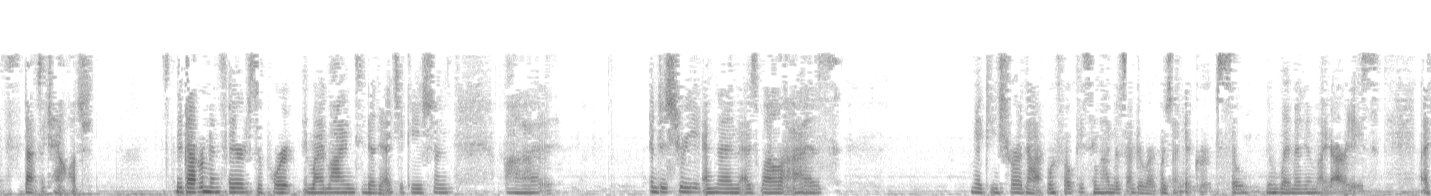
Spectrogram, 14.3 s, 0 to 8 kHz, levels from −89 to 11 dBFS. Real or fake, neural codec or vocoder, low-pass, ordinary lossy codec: fake; codec, 16 kHz in and 24 kHz out, 0.6 kbps, FireRedTTS-2 codec; 7.2 kHz; MP3, 24 kbps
